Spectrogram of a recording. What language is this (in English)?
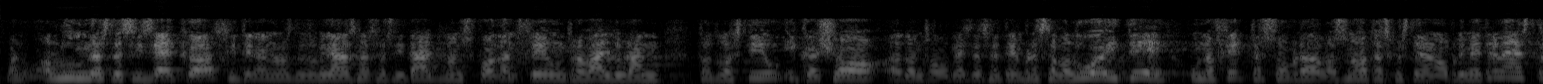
Catalan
